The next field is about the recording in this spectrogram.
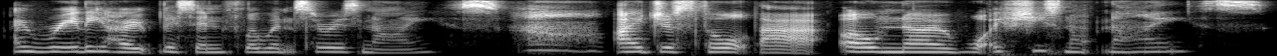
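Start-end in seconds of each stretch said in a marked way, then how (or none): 2.6-3.0 sharp quiet intake of breath; soft startled gasp. Real, not acted. Sudden worried thought. 4.8-6.3 slow unvoiced fretful whisper; worried whisper. Real, not acted.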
